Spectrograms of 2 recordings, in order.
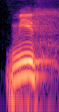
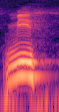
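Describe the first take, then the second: First: The consonant is a th sound, tongue between teeth. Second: The consonant is a plain hissing s sound. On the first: The speaker calls it right. "di hujung lidah itu mesti keluar" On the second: The speaker calls it wrong. "Kalau lidah tak keluar jadi mis, mis. Itu jadi huruf sin"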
